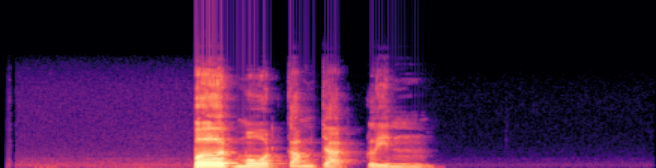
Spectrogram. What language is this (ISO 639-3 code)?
tha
